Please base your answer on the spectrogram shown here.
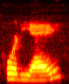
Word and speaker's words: Cordier: So I know we have a Laurendine, a Cordier, and the French would say Cordier. They would pronounce it like that.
